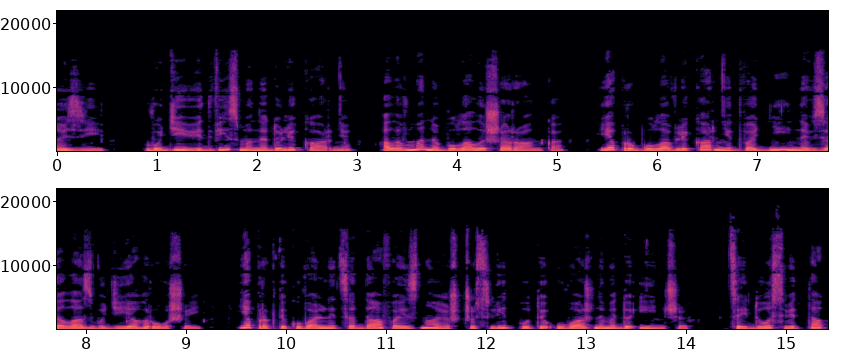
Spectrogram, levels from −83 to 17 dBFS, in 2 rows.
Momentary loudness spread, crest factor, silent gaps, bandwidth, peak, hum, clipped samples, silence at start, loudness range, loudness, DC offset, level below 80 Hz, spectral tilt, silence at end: 11 LU; 16 dB; 0.59-0.85 s, 3.04-3.18 s, 5.15-5.30 s, 9.29-9.43 s, 14.15-14.34 s; 15.5 kHz; -4 dBFS; none; under 0.1%; 0 s; 2 LU; -20 LUFS; under 0.1%; -58 dBFS; -6.5 dB/octave; 0.05 s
